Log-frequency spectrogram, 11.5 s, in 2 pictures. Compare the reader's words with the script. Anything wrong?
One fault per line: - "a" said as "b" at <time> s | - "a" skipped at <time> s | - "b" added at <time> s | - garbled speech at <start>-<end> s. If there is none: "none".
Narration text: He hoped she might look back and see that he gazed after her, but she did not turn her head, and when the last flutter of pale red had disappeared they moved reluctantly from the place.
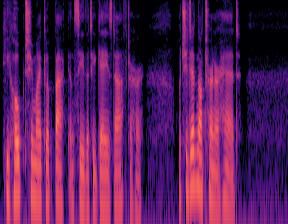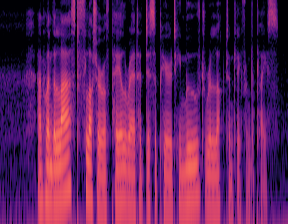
- "they" said as "he" at 9.3 s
